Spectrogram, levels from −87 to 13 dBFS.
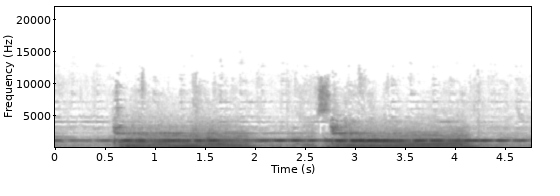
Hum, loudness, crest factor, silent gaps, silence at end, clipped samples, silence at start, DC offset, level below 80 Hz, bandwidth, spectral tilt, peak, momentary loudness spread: none; -18 LUFS; 14 dB; none; 0 s; under 0.1%; 0 s; under 0.1%; -40 dBFS; 11 kHz; -6.5 dB/octave; -4 dBFS; 9 LU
